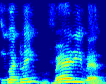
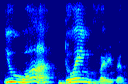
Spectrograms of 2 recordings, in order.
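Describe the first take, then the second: First: The stress falls on the word very. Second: The stress falls on the word doing. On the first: The high quality of the work is being praised. "focus is on excellence" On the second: The action itself is being praised. "the focus is on an action"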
